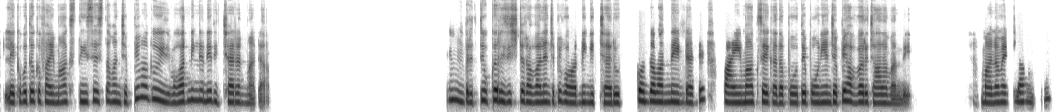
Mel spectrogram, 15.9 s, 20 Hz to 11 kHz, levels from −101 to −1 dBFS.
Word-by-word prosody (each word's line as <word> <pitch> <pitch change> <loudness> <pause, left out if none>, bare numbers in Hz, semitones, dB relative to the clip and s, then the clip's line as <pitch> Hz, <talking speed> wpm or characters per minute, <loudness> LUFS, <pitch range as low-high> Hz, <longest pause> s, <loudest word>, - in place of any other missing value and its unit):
లేకపోతే 245 +3 +1
ఒక 255 -2 -3
5 225 -1 0
మార్క్స్ 235 +1 -6
తీసేస్తాం 255 +1 -2
అని 225 0 -5
చెప్పి 225 +9 -5
మాకు 310 -3 0
ఈ - - +1 0.2
వార్నింగనేదిచ్చారన్నమాట. 245 -4 -1 2.8
హ్మ్. 285 -2 +1
ప్రతి 230 +2 -1
ఒక్కరు 280 +2 +5
రిజిస్టర్ 235 +1 -1
అవ్వాలని 230 +1 0
చెప్పి 260 +2 -2
వార్నింగిచ్చారు. 215 -1 0 0.3
కొంతమందేంటంటే 235 -2 +3 0.4
5 220 -1 +3
మార్క్సే 230 +1 +3
కదా! 215 0 +2
పోతే 220 +2 +2
పోనీ 225 0 0
అని 225 - +1
చెప్పి 235 +4 +4
అవ్వరు 230 +1 +2
చాలా 210 0 +1
మంది. 100 0 -4 1.2
మనం 220 +1 0
ఎట్లా 230 +2 -2
అంటే 300 +6 -10
230 Hz, 115 wpm, -22 LUFS, 220-250 Hz, 2.8 s, ఒక్కరు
